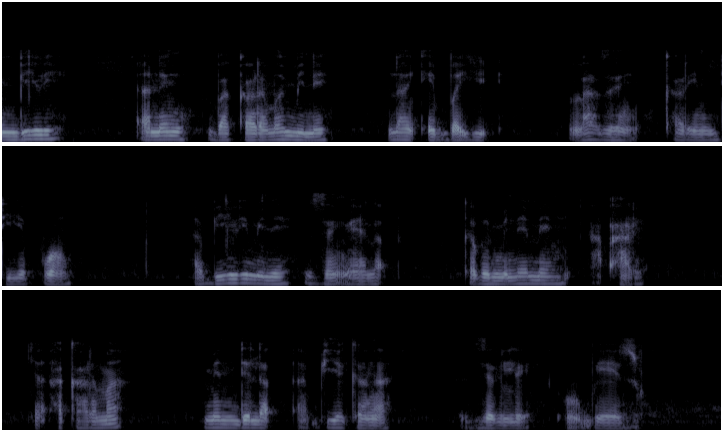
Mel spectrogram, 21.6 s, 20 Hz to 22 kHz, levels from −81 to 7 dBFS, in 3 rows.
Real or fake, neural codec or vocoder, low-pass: fake; codec, 16 kHz, 4 kbps, X-Codec, WavLM features, trained on Multilingual LibriSpeech; 5.4 kHz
